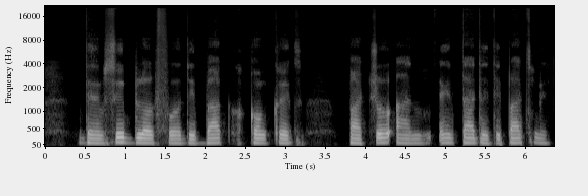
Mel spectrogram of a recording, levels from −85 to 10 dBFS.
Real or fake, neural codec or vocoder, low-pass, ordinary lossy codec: fake; autoencoder, 48 kHz, 32 numbers a frame, DAC-VAE, trained on Japanese speech; none; none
